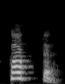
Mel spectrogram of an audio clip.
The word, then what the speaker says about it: خط: ہوا، نوشتہ، نامہ، خط۔ اس کا درست تلفظ ہے خط۔ خے کے اوپر زبر ہے، توئے کے اوپر تشدید ہے۔ تشدید کا مطلب ہوتا ہے کہ یہ حرف دو دفعہ ہے۔ خط جیسے ہے رد،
